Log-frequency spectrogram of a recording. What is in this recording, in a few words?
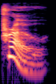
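"pro", British English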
